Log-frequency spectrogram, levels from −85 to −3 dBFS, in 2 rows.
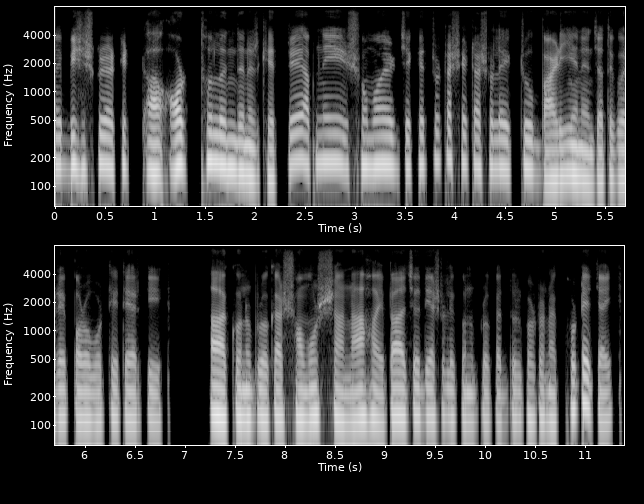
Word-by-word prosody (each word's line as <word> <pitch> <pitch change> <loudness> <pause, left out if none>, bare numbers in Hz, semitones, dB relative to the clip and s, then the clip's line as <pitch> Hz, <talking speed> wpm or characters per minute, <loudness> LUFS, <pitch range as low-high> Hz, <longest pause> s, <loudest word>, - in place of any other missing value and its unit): বিশেষ 150 -3 +1
করে 170 - +2
আরকি 160 +3 -3 0.3
আ - - +7 0.2
অর্থ 165 -1 0 0.2
লেনদেনের 145 -6 +4
ক্ষেত্রে 125 +8 -2
আপনি 175 +1 -2 0.3
সময়ের 165 0 +2
যে 155 - -1
ক্ষেত্রটা, 180 +3 -3
সেটা 170 -2 -4
আসলে 155 0 -2
একটু 155 - -6 0.2
বাড়িয়ে 125 +3 +3
নেন। 120 -2 +2
যাতে 115 +1 -2
করে 120 -1 +1
পরবর্তীতে 110 +1 -1
আরকি 110 +2 -5 0.6
আ - - +8 0.2
কোন 120 -1 +3
প্রকার 120 0 +1
সমস্যা 120 +1 +1
না 110 - +3
হয় 115 -3 +1
বা 120 - +3 0.2
যদি 125 -1 -1
আসলে 120 0 -5
কোন 110 - -2
প্রকার 105 -2 -5
দুর্ঘটনা 110 -1 -3
ঘটে 140 +3 +2
যায়? 110 0 -1
125 Hz, 180 wpm, -24 LUFS, 115-160 Hz, 0.6 s, আ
